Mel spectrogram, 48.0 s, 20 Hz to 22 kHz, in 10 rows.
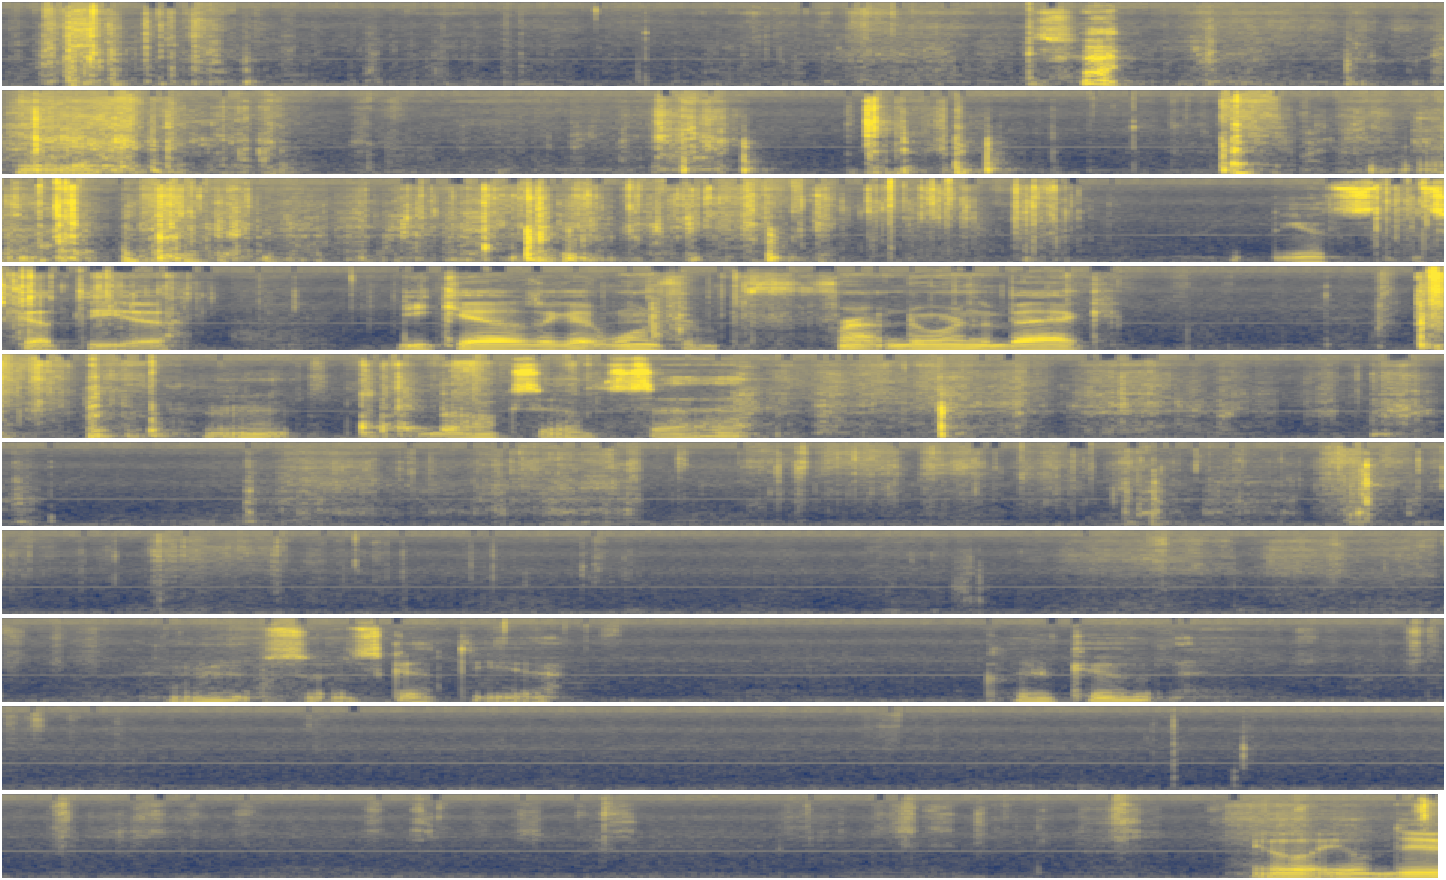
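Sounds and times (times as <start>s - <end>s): packaging scraping and rustling: 2.4s - 8.2s, 8.8s - 13.3s, 14.0s - 15.3s, 20.4s - 24.2s, 24.8s - 30.5s
cardboard box being opened: 4.0s - 5.9s, 8.8s - 13.2s.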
